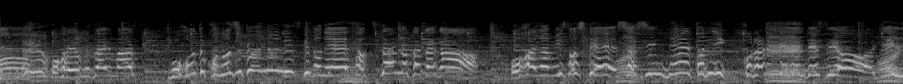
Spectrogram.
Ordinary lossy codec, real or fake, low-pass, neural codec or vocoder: none; real; none; none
